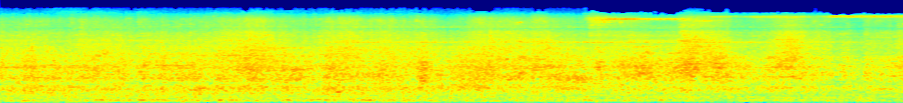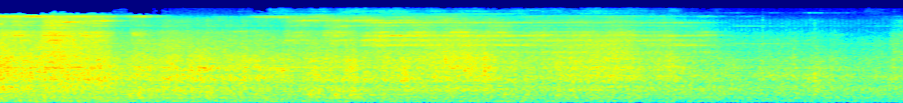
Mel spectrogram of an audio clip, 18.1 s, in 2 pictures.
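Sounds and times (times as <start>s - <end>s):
train wheels rolling on rails: 0.0s - 18.0s
high wheel squeal: 5.0s - 16.4s.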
